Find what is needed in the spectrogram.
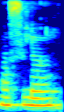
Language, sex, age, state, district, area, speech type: Telugu, female, 45-60, Andhra Pradesh, East Godavari, rural, spontaneous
